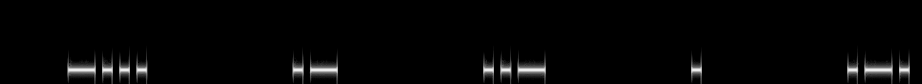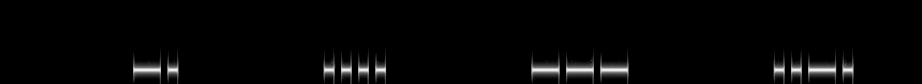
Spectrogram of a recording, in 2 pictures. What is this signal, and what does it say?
Morse code, heard as a keyed tone, about 14 wpm, spaced as for 5 wpm, 680 Hz. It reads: BAUERNHOF
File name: Morsekurs / Witze / Witz 30. August 2022 25 F70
